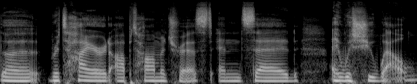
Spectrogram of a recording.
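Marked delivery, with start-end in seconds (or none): 3.3-4.2 whispered voice. Retelling how Gwyneth leaned over to the retired optometrist: imitating Gwyneth whispering. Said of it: "she whispered to him".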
